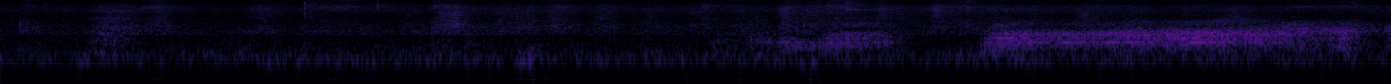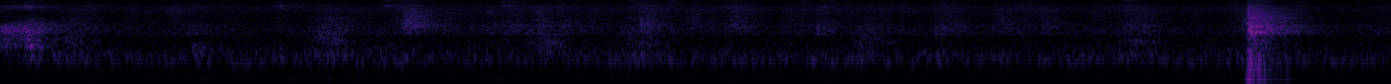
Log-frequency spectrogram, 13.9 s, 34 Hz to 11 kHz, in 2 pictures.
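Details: Newborn Labrador Retriever puppies, a litter of seven born May 24, 2021, lying with their mother Belle on a live puppy cam; a sustained squealing whine of about two seconds rises midway amid soft snuffles, shuffling and a sharp bump near the end.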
